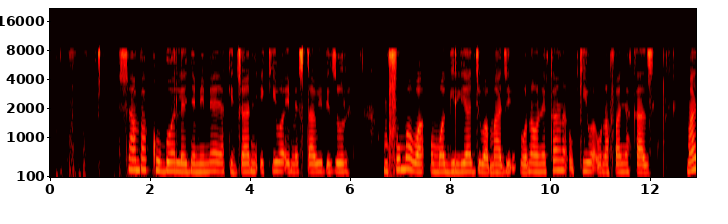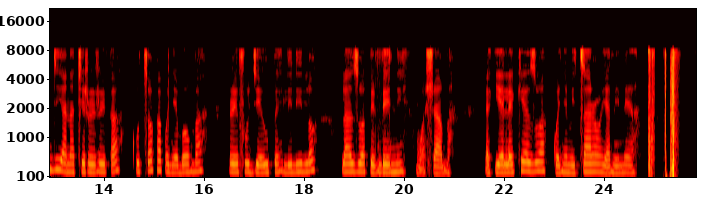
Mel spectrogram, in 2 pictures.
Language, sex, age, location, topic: Swahili, female, 25-35, Nairobi, agriculture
